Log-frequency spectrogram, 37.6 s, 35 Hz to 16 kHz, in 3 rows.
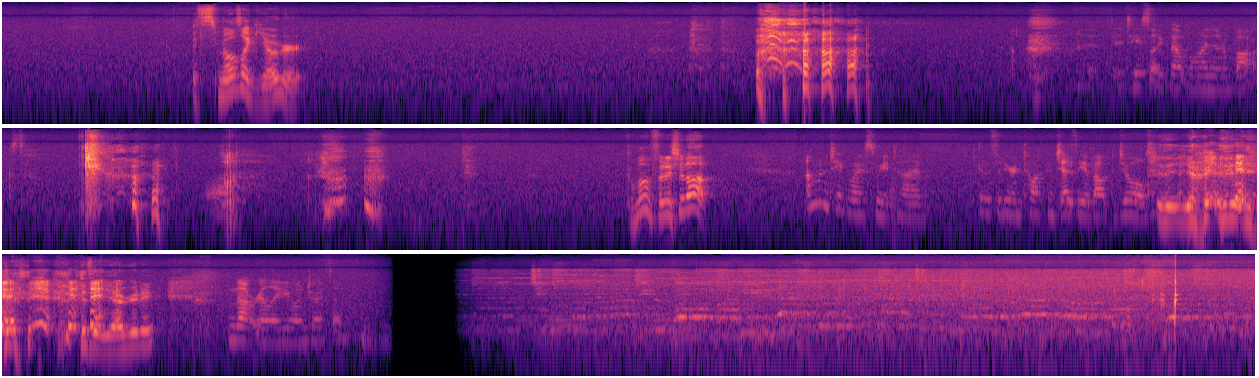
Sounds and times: Speech: 1.9s - 3.0s, 10.8s - 12.8s, 20.6s - 26.6s, 27.4s - 28.6s.

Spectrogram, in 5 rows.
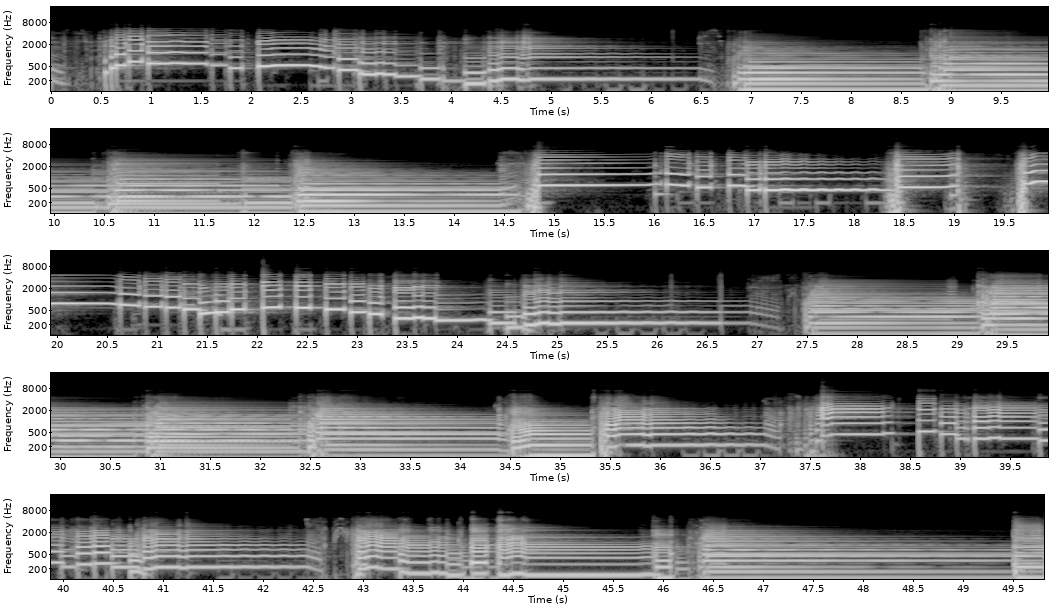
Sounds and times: Music: 0.0s - 49.8s.

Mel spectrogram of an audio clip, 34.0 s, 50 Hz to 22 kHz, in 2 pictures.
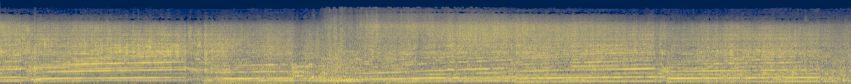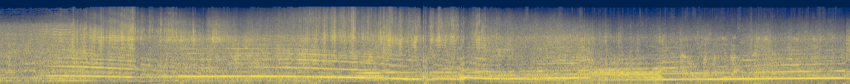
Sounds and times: Race car, auto racing: 0.0s - 34.0s.

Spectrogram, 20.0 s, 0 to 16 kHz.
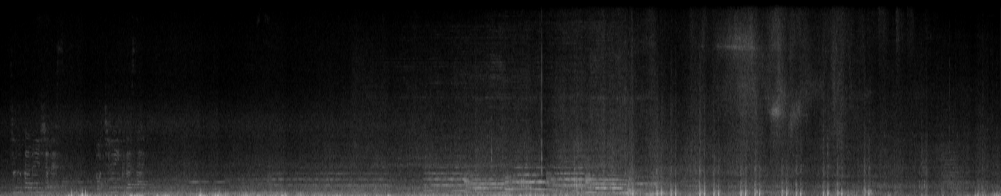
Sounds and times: Outside, urban or manmade: 0.0s - 20.0s
Train: 0.0s - 20.0s.

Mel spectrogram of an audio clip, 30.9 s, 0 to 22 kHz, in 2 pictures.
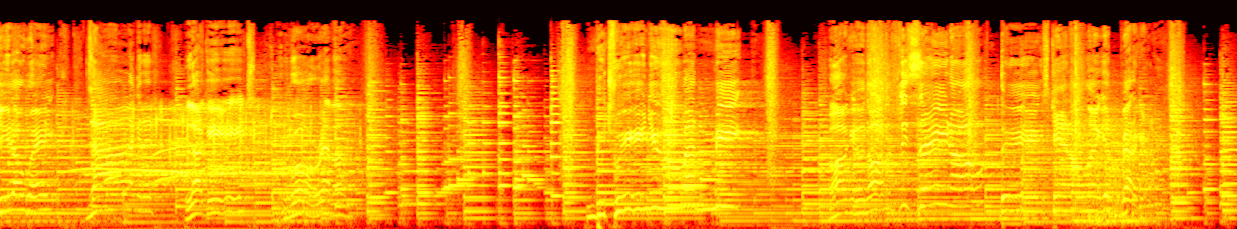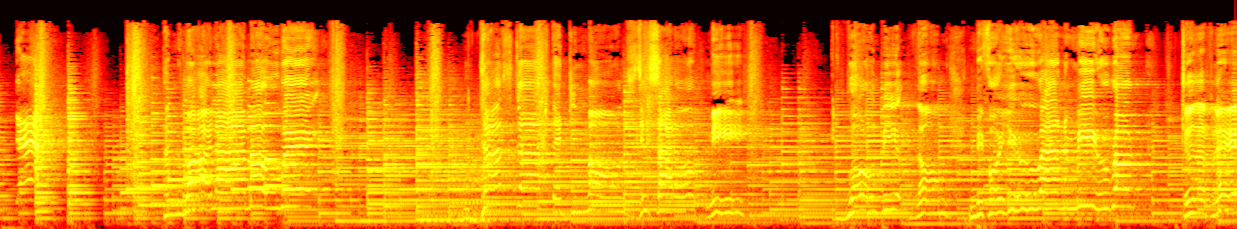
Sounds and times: Rhythm and blues: 0.0s - 27.1s
Blues: 0.0s - 27.2s.

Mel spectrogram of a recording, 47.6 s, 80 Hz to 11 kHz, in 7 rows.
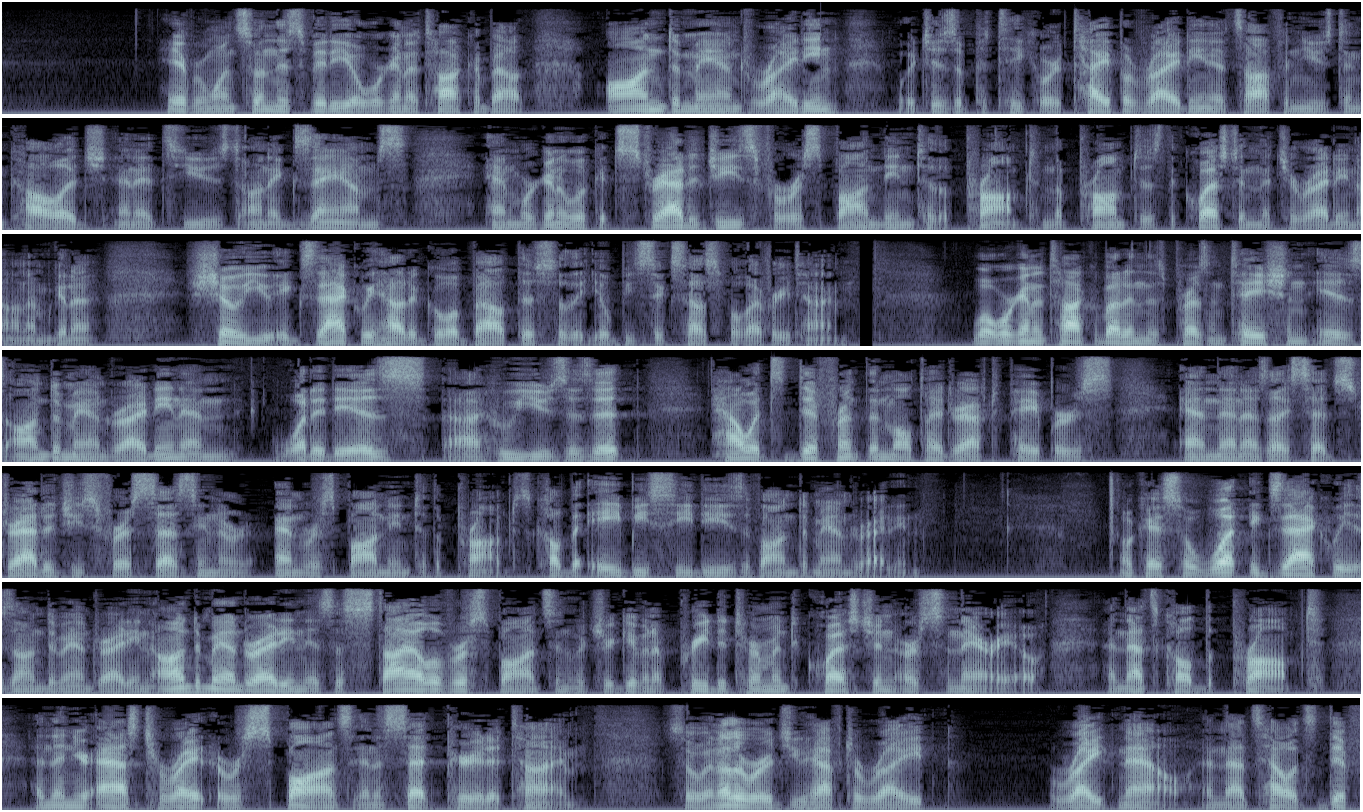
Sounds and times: Speech: 0.8s - 31.8s, 32.7s - 47.5s.

